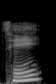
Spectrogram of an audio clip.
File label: "cenn9", taiwanese Syllables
